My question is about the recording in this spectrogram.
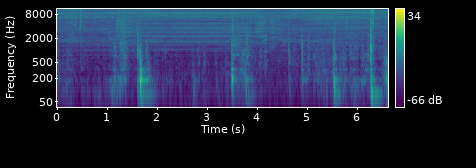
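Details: Sony MDS-JE470 MiniDisc deck that was stuck on standby, powered on during fault-finding: faint motor whir broken by sharp ratchety clicks every second or two, a gear-slipping noise whose source is still being investigated.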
